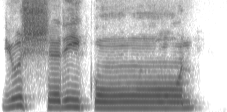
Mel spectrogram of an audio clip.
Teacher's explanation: থামলে কি হবে? সাকিন হচ্ছে। আর কু তিন আলিফ টানতে হবে। ইউশরিকুন। সুবহানাল্লাহি আম্মা ইউশরিকুন।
